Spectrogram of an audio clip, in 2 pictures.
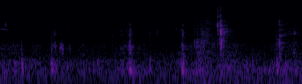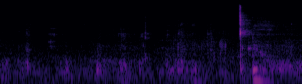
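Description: A person chewing a mouthful of cooked food with closed-mouth chewing, making faint, irregular wet clicks and smacks. A sharper click comes near the end.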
